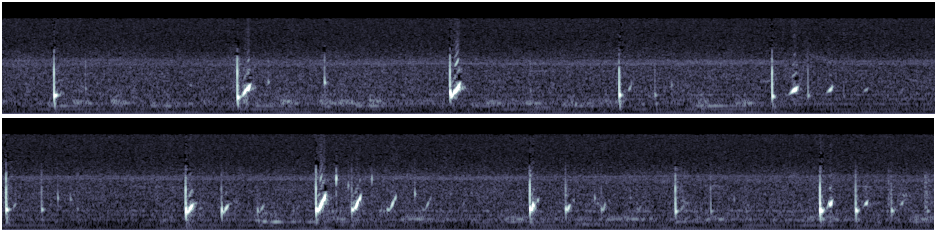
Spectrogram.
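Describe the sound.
A voice imitates dripping water with a string of wet, hollow mouth plops, clear, landing at an irregular, unhurried pace with brief silences between, and no talking.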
